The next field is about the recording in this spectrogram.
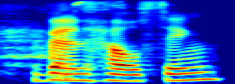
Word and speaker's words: Van Helsing: Van Helsing.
